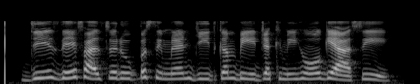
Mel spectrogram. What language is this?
Punjabi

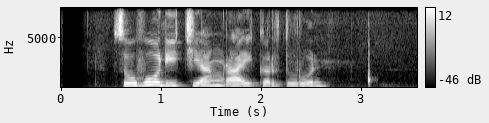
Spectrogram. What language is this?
Sundanese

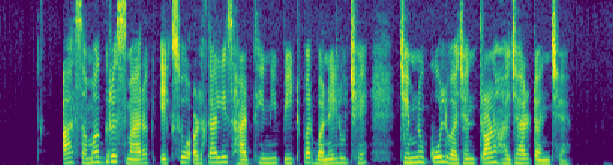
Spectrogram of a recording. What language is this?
Gujarati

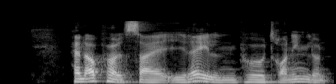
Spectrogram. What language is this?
Danish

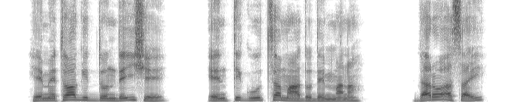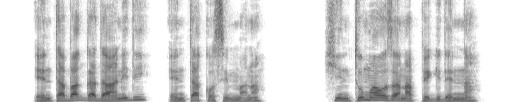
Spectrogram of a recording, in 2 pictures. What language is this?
Gofa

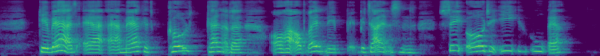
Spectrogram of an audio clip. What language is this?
Danish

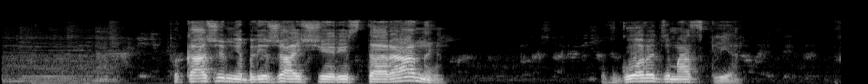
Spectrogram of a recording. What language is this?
Russian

